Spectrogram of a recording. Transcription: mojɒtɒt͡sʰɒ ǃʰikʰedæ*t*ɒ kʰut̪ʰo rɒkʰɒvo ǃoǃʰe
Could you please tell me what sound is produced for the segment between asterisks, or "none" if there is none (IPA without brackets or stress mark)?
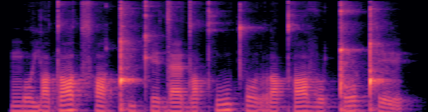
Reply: d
